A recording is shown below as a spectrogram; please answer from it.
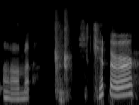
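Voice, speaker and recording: A woman's voice: on the high side, very animated, extremely slow, lo-fi sound, heavy background noise. A woman playing a tabletop game, upbeat and casual, often saying cool. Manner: upbeat, says cool a lot. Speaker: player.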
